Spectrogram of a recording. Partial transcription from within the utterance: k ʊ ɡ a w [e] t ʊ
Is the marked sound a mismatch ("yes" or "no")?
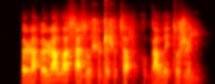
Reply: no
